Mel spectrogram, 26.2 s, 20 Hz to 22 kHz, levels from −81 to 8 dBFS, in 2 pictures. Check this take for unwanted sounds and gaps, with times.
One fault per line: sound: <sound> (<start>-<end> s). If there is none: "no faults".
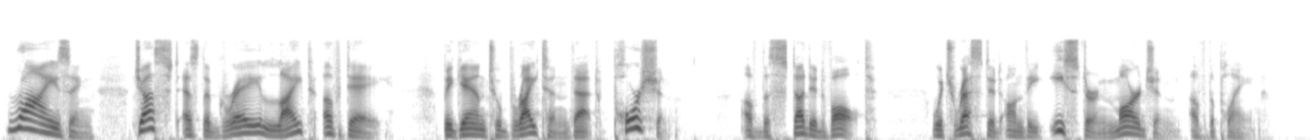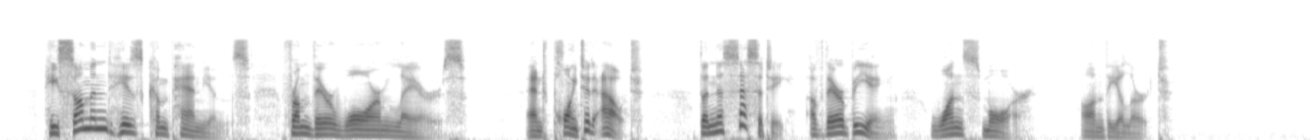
no faults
